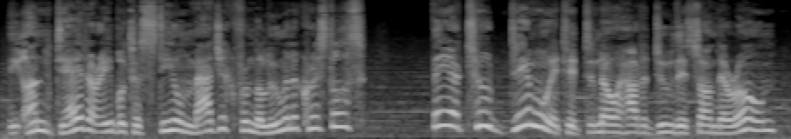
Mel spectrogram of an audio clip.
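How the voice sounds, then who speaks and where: A man playing an eager, slightly smug young student wizard in a video game, expressive and bookish. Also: high-pitched, fairly quick, faint music behind. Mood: excited. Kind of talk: video game character acting.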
